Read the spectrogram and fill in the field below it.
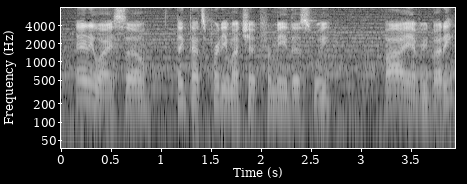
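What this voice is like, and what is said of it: Hoarse, nasal, congested voice. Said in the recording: “I'm not sick in that episode ... my hoarse, quacky, honky, terrible sounding nasally voice right now”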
